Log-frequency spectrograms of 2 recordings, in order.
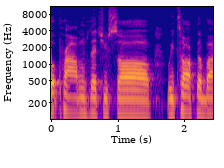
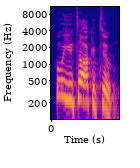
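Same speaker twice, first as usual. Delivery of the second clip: higher, stern mama comeback; 9 semitones higher than usual. Retold or imitated. Mama scolding her kid for talking back. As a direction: channel the mama checking your tone. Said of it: "The first thing she say".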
